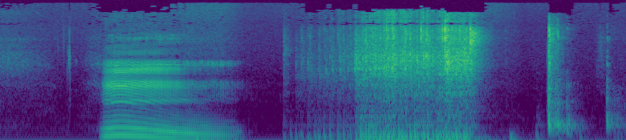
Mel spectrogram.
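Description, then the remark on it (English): A short burst of tarot cards being shuffled, a papery riffle lasting under a second, comes right after a brief spoken sound, followed by a few faint clicks. “Okay, I'm shuffling.”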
